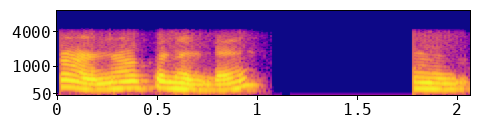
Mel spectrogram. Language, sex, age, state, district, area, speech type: Malayalam, female, 45-60, Kerala, Thiruvananthapuram, rural, conversation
